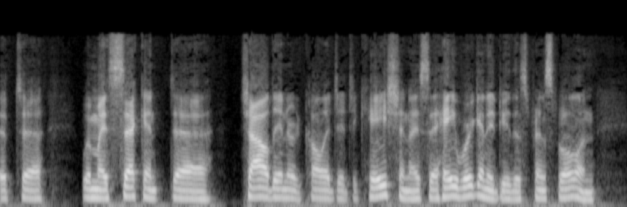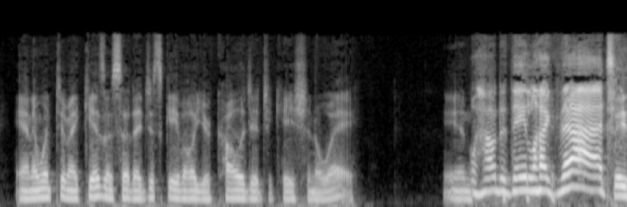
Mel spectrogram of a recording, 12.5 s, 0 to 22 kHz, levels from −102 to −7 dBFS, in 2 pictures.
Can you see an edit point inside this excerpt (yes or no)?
yes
